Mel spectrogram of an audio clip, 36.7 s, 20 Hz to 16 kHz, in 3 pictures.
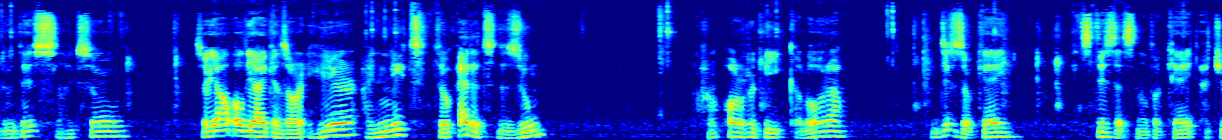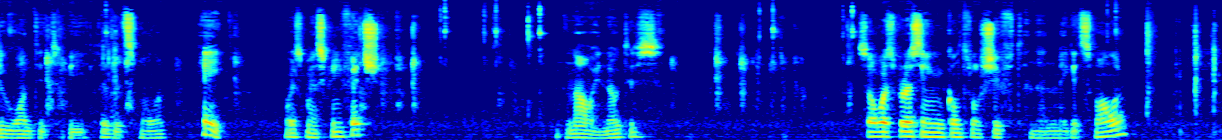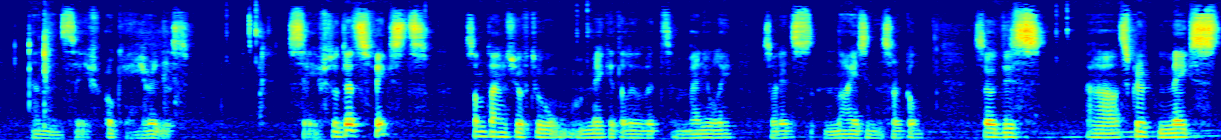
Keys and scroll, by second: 24.7 ctrl+shift+s.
